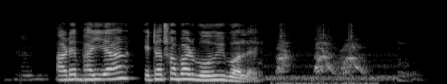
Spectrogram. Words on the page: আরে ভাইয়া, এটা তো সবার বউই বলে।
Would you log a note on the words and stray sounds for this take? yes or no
yes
